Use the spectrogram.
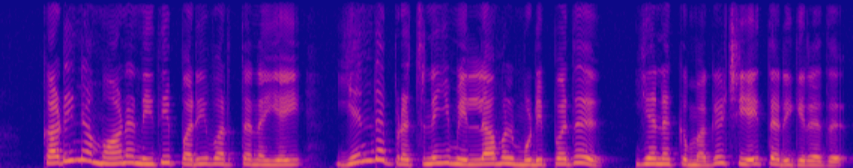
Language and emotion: Tamil, happy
